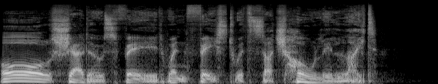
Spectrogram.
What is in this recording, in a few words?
taunt directed; nox; smite; merlin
